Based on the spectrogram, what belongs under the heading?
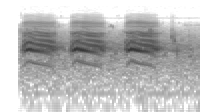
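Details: Crows flying in to a backyard pond area: three harsh, nasal caws, each about a quarter second long, spaced roughly half a second apart, with a faint fourth note trailing off at the end.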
